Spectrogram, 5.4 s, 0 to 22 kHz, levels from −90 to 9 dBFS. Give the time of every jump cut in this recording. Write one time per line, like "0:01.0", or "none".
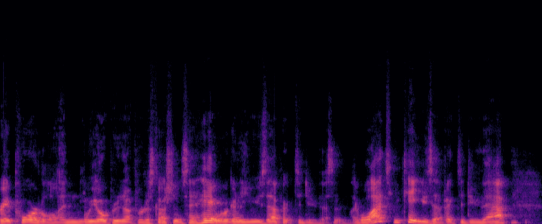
none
